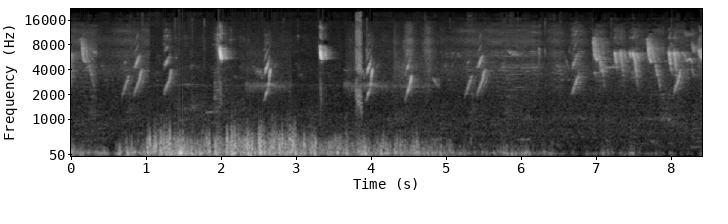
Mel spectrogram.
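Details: Saffron finches in the wild giving sharp, high, rising chips and short twittering phrases, several birds overlapping, with a heavy low rumble of background noise during the first half.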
